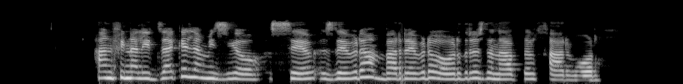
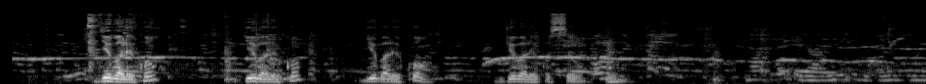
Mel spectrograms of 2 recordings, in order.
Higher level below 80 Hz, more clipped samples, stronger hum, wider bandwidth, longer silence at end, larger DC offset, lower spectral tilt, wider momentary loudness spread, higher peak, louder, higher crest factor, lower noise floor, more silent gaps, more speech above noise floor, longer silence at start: about the same, -62 dBFS vs -62 dBFS; neither; neither; second, 8 kHz vs 11.5 kHz; first, 0.85 s vs 0 s; neither; second, -2 dB/octave vs -5.5 dB/octave; second, 6 LU vs 25 LU; about the same, -2 dBFS vs -2 dBFS; first, -16 LUFS vs -23 LUFS; second, 16 dB vs 24 dB; first, under -90 dBFS vs -52 dBFS; neither; first, over 74 dB vs 29 dB; first, 0.95 s vs 0.1 s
